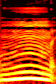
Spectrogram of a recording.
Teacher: the velum is down it's open so the air is going out through the noise that's the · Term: bilabial nasal stop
